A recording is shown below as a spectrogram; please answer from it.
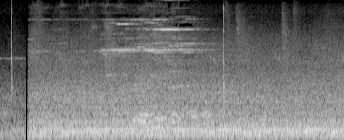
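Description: An engine running steadily with a low hum, which sets in abruptly about a third of a second in, with a single click near three seconds.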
